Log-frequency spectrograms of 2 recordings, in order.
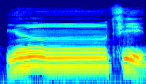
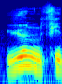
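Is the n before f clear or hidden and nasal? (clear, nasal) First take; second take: nasal; clear. First: The n is hidden into a nasal sound. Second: The n is pronounced clearly before the f. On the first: The speaker calls it right. "yün fi dememiz gerekiyor. İhva yapmamız gerekiyor" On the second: The speaker calls it wrong. "Yün fi değil"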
